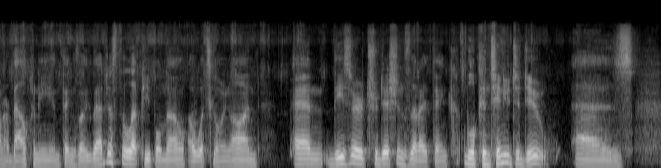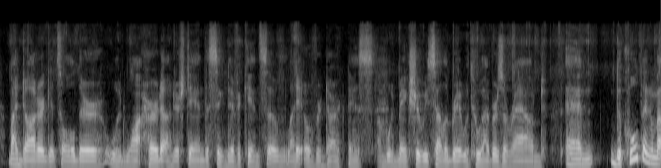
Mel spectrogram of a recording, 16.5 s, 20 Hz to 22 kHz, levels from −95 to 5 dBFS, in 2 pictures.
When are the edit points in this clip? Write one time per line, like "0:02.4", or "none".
none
